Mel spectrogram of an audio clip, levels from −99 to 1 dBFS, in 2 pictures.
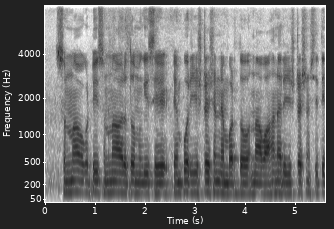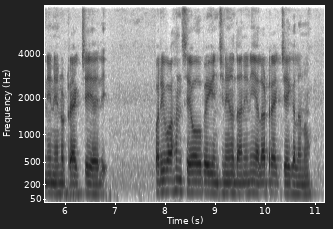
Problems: none marked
